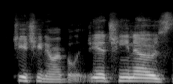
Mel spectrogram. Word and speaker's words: Giacchino: Giacchino, I believe.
